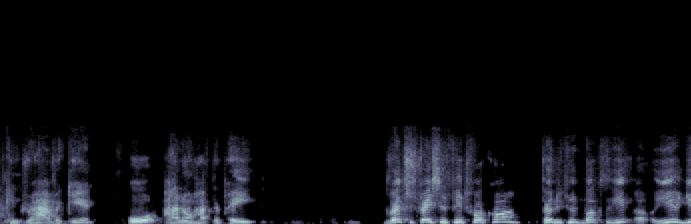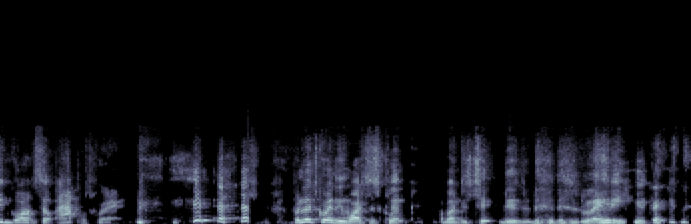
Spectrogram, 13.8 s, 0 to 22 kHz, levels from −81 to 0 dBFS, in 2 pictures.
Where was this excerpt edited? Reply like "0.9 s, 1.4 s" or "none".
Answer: 3.1 s, 9.5 s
